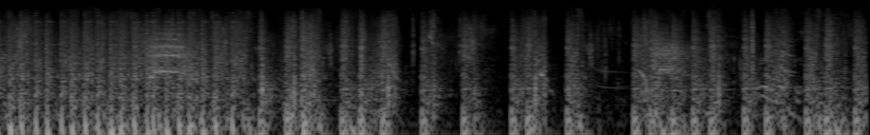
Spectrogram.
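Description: Custom gun sounds from a VR shooter video game prototype fire in rapid, loud bursts of close shots with brief pauses, dense and continuous across the stretch.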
